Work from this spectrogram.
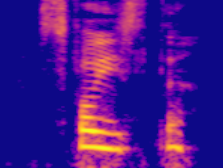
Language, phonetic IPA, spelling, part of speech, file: Polish, [sfɔˈʲistɨ], swoisty, adjective, Pl-swoisty.ogg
